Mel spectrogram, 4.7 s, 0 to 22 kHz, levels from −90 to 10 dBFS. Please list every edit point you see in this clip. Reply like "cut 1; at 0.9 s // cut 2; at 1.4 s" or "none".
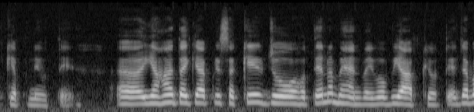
none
